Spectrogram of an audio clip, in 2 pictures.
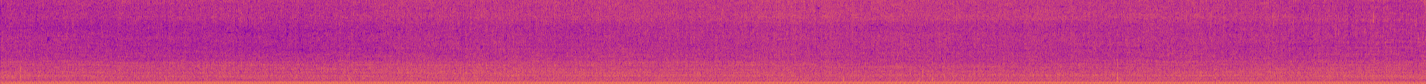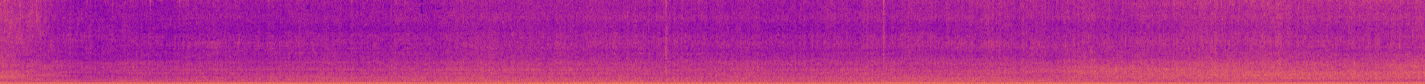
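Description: Car engine and exhaust droning steadily at highway cruising speed, heard from inside a moving car over wind and road hiss. The hiss drops off sharply about halfway through, leaving the low engine drone.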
